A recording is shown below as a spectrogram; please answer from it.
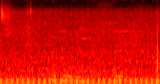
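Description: An engine idling steadily with an even low throb.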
